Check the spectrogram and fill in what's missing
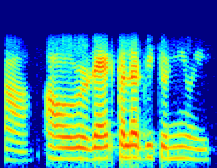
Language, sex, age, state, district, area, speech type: Sindhi, female, 30-45, Madhya Pradesh, Katni, urban, conversation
